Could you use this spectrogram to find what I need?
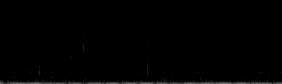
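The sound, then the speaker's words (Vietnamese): A rat scratching inside a plasterboard ceiling: faint, continuous rasping and rubbing with a few light clicks scattered through it. “không biết sao con chuột nó lên trên được nữa. Nó cứ kêu lọc cọc suốt à.”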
